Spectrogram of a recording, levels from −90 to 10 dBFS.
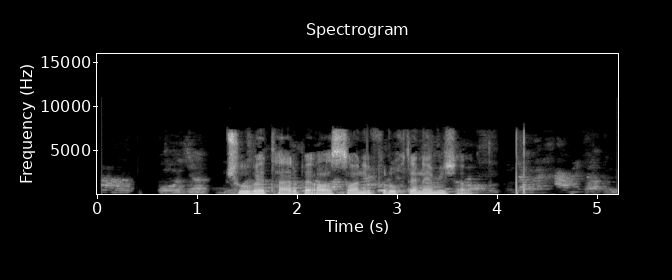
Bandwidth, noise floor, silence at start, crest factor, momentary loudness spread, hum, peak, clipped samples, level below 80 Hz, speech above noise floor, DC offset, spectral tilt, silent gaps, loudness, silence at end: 7.8 kHz; -38 dBFS; 0.05 s; 18 dB; 21 LU; none; 0 dBFS; under 0.1%; -50 dBFS; 22 dB; under 0.1%; -4.5 dB/octave; none; -16 LUFS; 0 s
